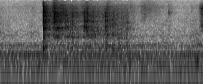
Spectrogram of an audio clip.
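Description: A large ceramic casserole dish is set down with a sharp clink in a home kitchen, followed by a few lighter scraping and clattering knocks over a low background hum.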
